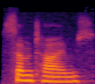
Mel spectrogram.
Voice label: "sometimes", English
